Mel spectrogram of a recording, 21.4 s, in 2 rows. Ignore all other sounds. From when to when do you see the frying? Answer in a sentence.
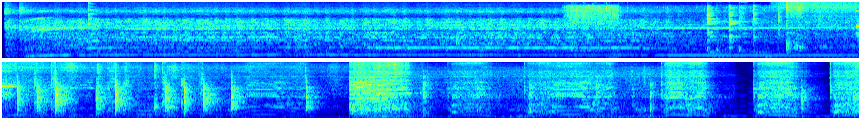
The frying can be heard from 7.0 to 19.1 s.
